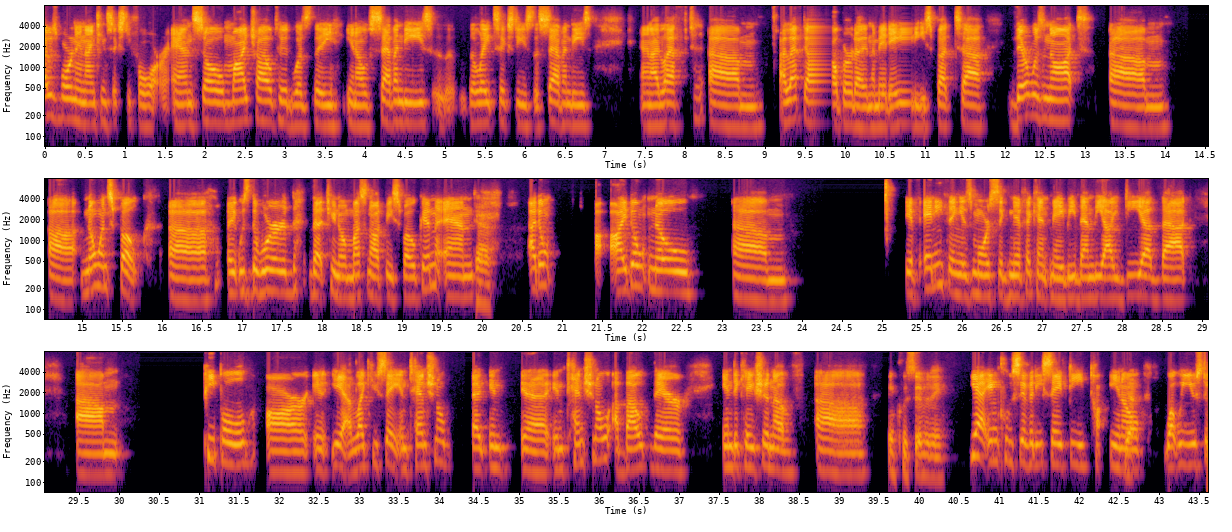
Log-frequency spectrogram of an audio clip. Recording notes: Over zoom from her home in Victoria.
